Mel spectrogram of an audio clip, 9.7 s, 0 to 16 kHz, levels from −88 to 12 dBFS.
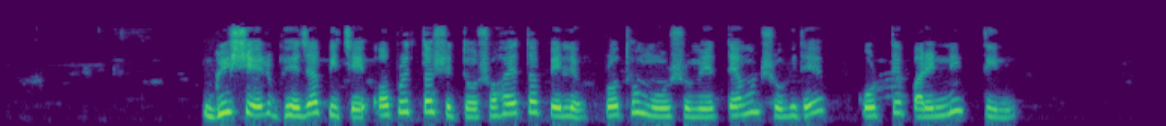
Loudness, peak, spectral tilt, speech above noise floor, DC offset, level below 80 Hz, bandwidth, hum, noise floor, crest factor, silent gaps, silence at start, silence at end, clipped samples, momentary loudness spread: -15 LUFS; 0 dBFS; -4 dB/octave; 73 dB; under 0.1%; -60 dBFS; 8 kHz; none; -88 dBFS; 16 dB; none; 1.7 s; 1.3 s; under 0.1%; 8 LU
